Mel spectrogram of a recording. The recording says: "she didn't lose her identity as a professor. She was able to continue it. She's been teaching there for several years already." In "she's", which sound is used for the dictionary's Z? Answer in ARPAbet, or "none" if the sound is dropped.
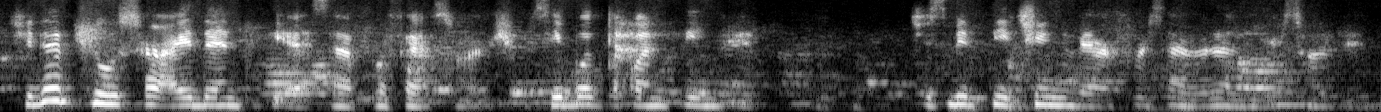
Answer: S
